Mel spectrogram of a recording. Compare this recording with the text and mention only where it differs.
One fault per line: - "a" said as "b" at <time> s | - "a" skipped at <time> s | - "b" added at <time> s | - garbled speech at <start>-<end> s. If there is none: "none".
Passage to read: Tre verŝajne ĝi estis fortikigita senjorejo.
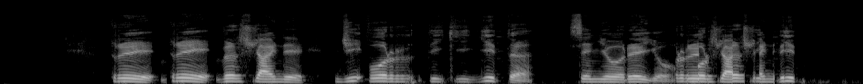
- "tre" added at 1.7 s
- "estis" skipped at 3.6 s
- garbled speech at 6.8-8.0 s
